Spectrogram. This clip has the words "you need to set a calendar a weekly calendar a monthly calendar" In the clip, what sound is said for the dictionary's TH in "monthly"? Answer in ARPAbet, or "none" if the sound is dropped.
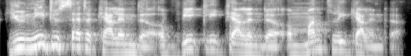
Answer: T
